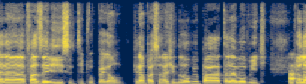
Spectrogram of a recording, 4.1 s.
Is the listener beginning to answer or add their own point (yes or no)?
no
